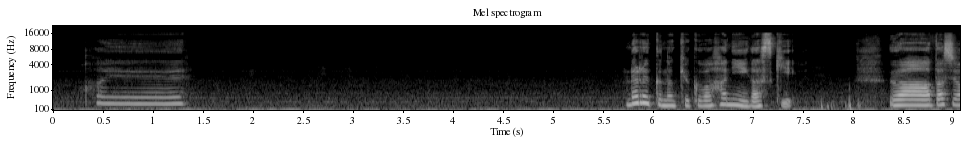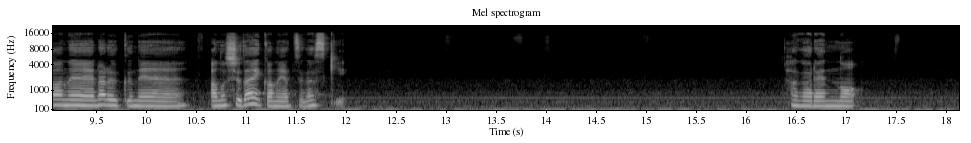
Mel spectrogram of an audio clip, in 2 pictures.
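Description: A young woman speaks animatedly and close into a microphone, in short bursts.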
